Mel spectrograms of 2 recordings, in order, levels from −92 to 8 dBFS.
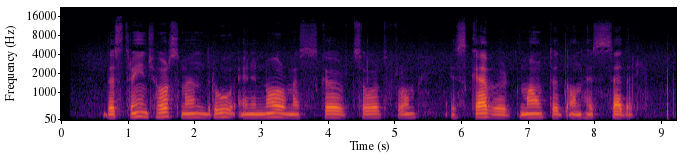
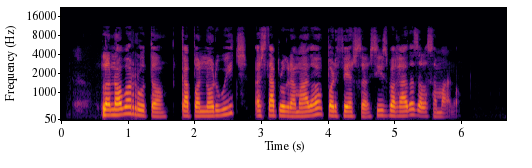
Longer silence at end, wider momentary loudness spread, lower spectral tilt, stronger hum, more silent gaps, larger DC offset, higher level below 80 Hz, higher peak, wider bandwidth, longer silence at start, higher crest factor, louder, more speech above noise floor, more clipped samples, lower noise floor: second, 0.65 s vs 0.85 s; about the same, 14 LU vs 13 LU; about the same, -6.5 dB/octave vs -6 dB/octave; neither; neither; neither; about the same, -80 dBFS vs -76 dBFS; second, -10 dBFS vs -2 dBFS; first, 13.5 kHz vs 11 kHz; about the same, 0.65 s vs 0.6 s; about the same, 22 dB vs 20 dB; second, -31 LUFS vs -21 LUFS; second, 34 dB vs 63 dB; neither; second, -64 dBFS vs -84 dBFS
